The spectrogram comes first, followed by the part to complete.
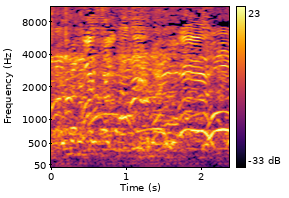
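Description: Many voices talking and calling over one another: players and spectators chattering around a volleyball court, with no single voice standing out.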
